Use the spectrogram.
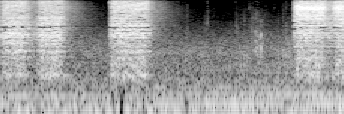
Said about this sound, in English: Adding a wee bit of air into it, that's exactly it. So water and air. That's the secret to getting those rockets to fly really far.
